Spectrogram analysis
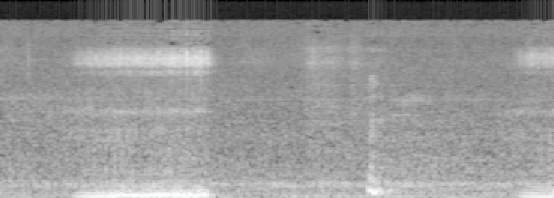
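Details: Sleeping Vizsla dog recorded with a Flip Video camcorder: a low, rumbling snore on one breath in, a softer snort, then the next snore starting; snoring.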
